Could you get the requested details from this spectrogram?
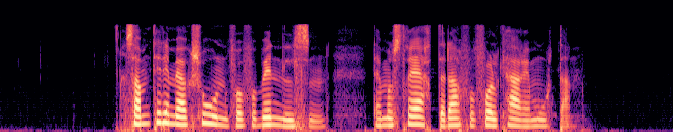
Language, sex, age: Norwegian, female, 24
